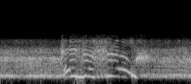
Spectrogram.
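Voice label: English bailout mood high; speech; War Thunder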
